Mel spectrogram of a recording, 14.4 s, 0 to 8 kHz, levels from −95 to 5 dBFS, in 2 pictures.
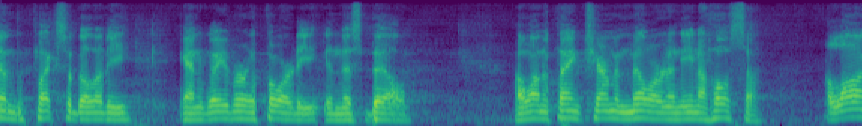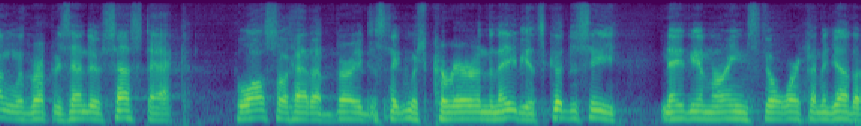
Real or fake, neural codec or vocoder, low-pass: fake; codec, 44.1 kHz, 2.6 kbps, SNAC; 7.2 kHz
